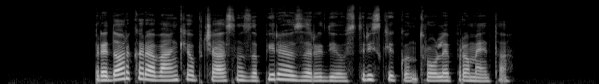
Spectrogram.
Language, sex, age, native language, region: Slovenian, female, 30-49, Slovenian, Central Slovenia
